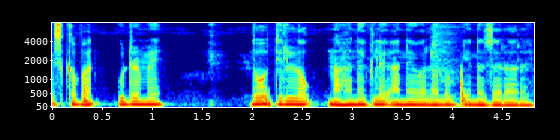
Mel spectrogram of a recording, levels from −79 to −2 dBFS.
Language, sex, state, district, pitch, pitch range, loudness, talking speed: Hindi, male, Arunachal Pradesh, Papum Pare, 110 Hz, 105-115 Hz, -15 LUFS, 210 wpm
